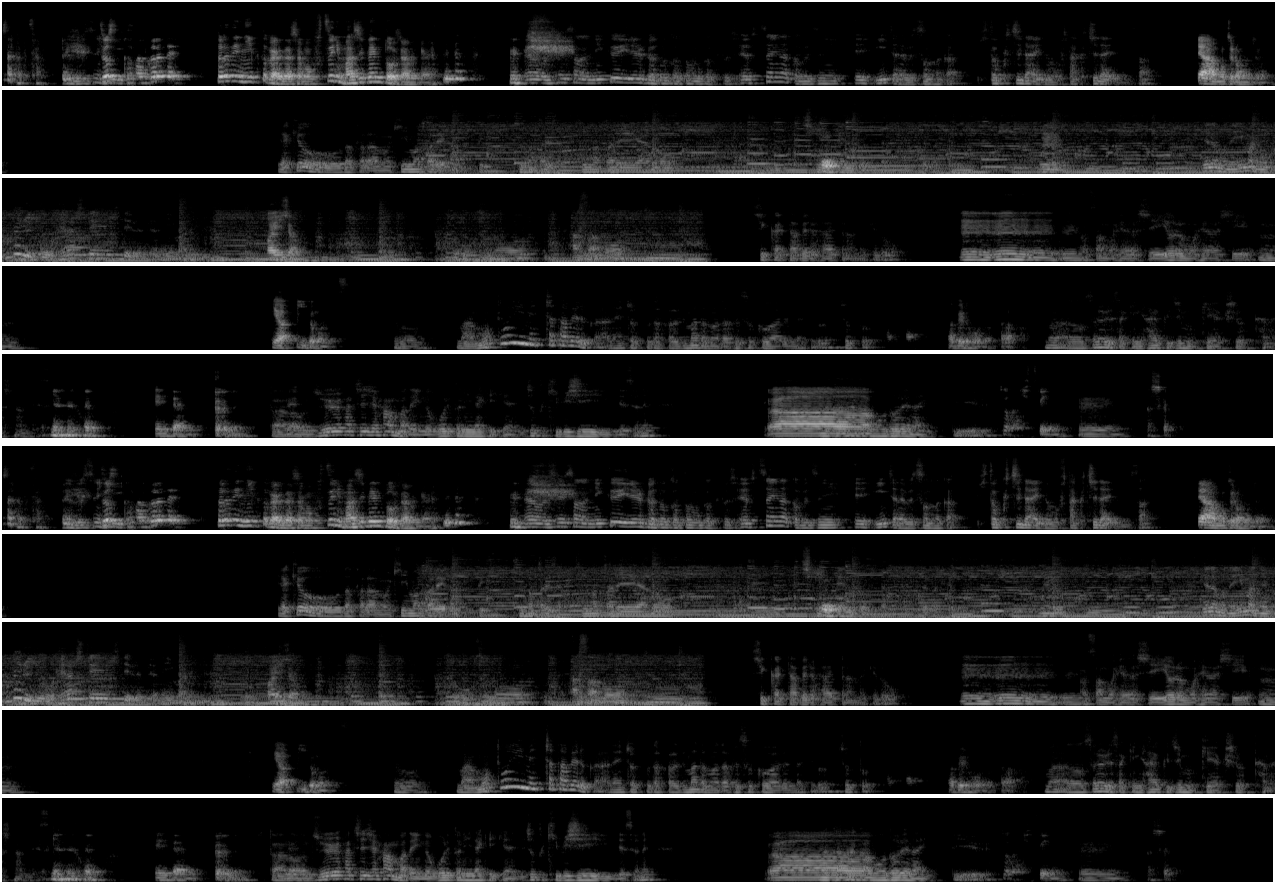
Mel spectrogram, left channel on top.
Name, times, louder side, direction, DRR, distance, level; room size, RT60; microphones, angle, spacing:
voice 1, 0.0-1.8 2.2-4.6 5.1-5.7 12.0-12.7 20.9-21.1 23.1-23.4 28.1-28.5 35.0-36.3 40.9-41.5 47.6-48.3 51.4-51.8 52.4-53.4 53.7-53.9 58.6-59.6 60.9-62.6, left 3 dB, 75° left, 1.1 m, -32 dB
voice 2, 0.6-1.2 5.2-11.5 15.5-19.5 20.7-22.5 24.7-27.5 30.0-30.7 31.1-31.8 33.0-34.4 36.2-38.4 42.1-42.4 42.7-46.9 48.6-51.4 51.6-51.9 53.6-57.6 59.1-60.8, right 1 dB, 30° right, 0.7 m, -40 dB
sound 1, 16.9-32.5, right 2 dB, 15° right, 1.2 m, -41 dB
4.4 x 3.2 x 2.6 m
head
